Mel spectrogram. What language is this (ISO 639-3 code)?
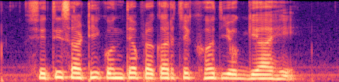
mar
